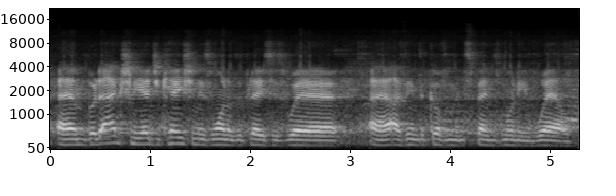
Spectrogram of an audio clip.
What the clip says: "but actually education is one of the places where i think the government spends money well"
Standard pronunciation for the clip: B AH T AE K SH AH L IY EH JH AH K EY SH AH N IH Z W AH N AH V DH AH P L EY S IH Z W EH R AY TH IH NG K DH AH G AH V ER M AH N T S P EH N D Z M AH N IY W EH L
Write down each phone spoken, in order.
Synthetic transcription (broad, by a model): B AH T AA K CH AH L IY EH JH AH K EY SH AH N IH Z W AH N AH V DH AH P L EY S IH Z W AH R AY TH IH NG K DH AH G AH V ER M AH N T S P EH N D Z M AH N IY W EH L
